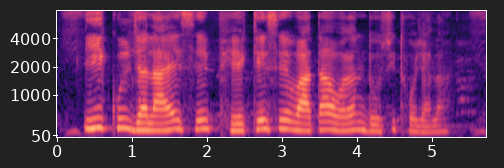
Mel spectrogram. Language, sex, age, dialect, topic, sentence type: Bhojpuri, male, 31-35, Western, agriculture, statement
